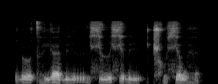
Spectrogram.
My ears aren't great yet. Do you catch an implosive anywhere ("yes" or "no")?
yes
